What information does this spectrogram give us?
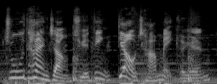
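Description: A woman's voice: mid-range voice, very animated, normal speed, music in the background. A woman narrating a scripted children's mystery story.

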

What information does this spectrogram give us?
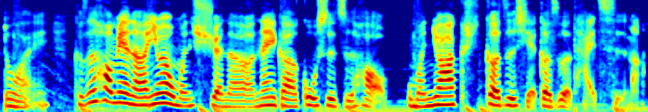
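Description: A woman's voice: medium pitch, moderate pace, soft background music. A young woman with a Taiwanese Mandarin accent co-hosts a casual podcast chat, telling stories and acting out what others said. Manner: animated, acts out children's remarks. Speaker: podcast co-host and camp counselor.

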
